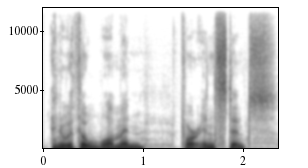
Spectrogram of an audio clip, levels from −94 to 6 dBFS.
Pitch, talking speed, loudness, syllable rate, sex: 115 Hz, 155 wpm, -18 LUFS, 5.0 syllables/s, male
